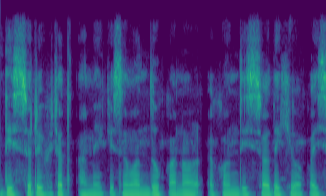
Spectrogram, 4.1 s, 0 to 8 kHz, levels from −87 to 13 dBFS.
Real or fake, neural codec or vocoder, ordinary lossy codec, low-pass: real; none; none; 7.2 kHz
